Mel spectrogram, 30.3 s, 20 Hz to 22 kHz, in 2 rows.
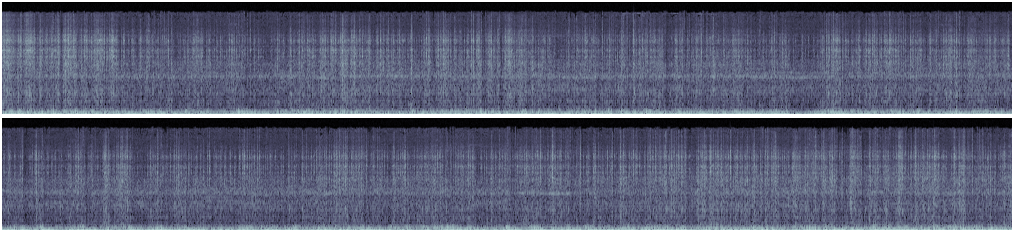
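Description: Honda Gold Wing GL1800 flat-six touring motorcycle cruising at steady highway speed: a constant deep rumble of wind buffeting the handlebar-mounted microphone, mixed with engine and road noise, with no changes in speed.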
